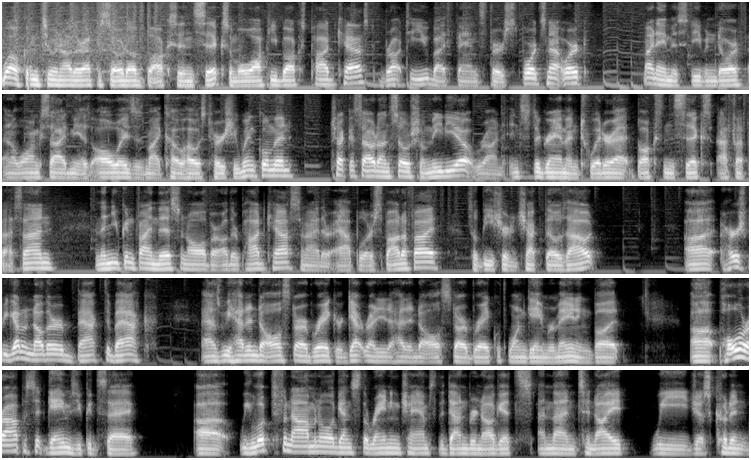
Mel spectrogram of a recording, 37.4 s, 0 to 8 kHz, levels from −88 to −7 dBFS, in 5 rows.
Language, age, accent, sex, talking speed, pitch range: English, 20-39, American, male, 200 wpm, 105-125 Hz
